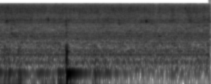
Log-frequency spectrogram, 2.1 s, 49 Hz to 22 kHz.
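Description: Steady rush and splash of water in a reef aquarium sump with a Tunze Comline DOC Skimmer 9012 running, over a low hum. A single sharp knock comes just under a second in.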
